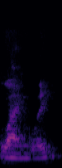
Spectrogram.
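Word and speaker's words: Langlais: Now, this is Langley, they pronounce it Langley, Langley, who was another person.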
